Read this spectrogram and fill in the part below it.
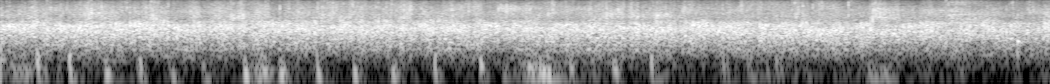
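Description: A community safety meeting audience claps steadily for a police sergeant, dense and close applause filling the whole moment without talk.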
